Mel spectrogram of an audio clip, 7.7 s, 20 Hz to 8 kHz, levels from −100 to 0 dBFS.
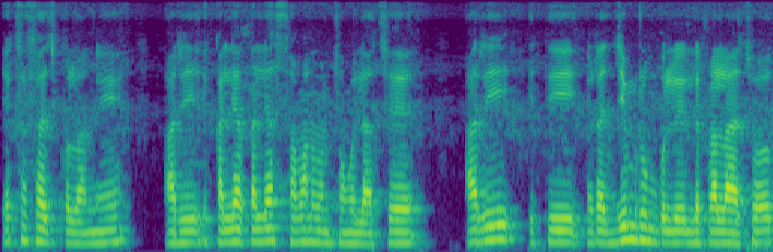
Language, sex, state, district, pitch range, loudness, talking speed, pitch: Odia, male, Odisha, Malkangiri, 135-145 Hz, -18 LUFS, 125 wpm, 140 Hz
